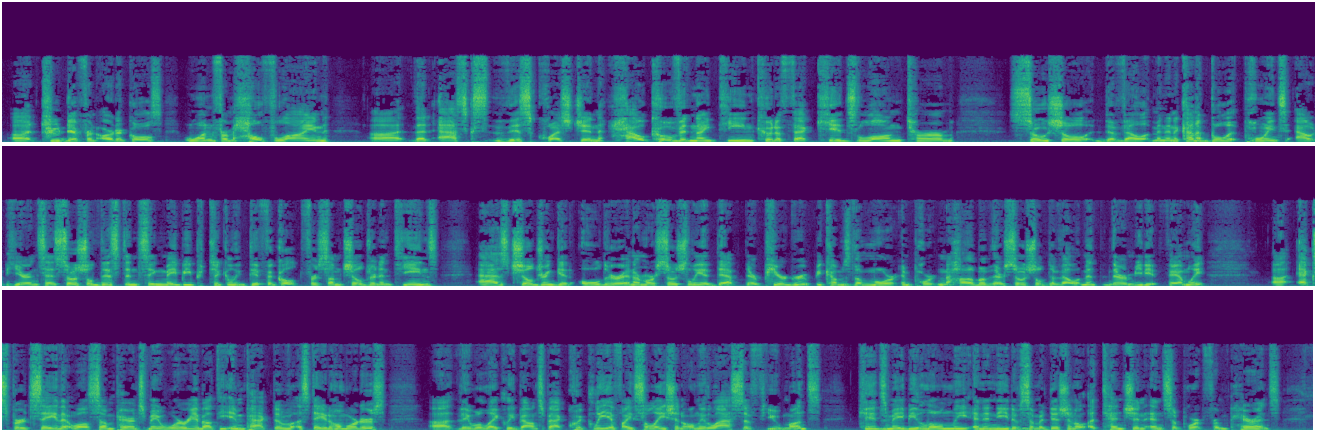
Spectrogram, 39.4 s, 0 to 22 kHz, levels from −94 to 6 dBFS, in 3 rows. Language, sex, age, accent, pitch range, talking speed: English, male, 40-59, American, 120-140 Hz, 170 wpm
